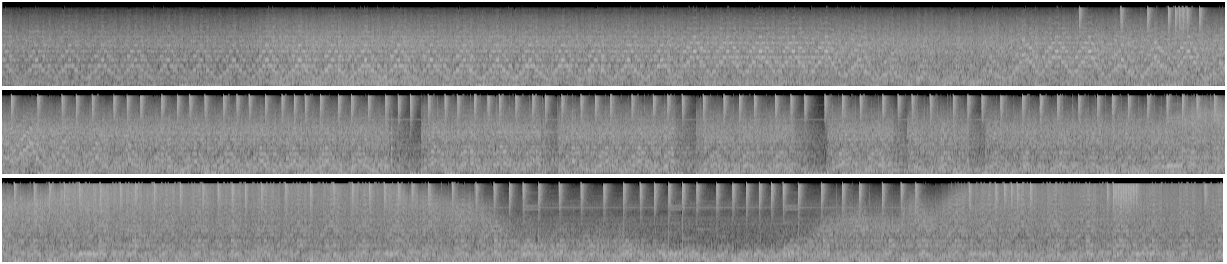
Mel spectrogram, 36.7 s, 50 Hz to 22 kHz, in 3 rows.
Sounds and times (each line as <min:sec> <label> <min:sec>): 0:00.0 analogue synths 0:36.6
0:10.2 beat 0:36.6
